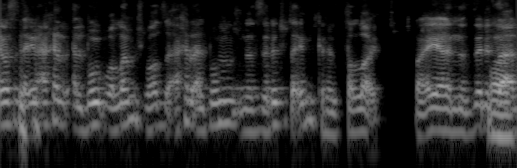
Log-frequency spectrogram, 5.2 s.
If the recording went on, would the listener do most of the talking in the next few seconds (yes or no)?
no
